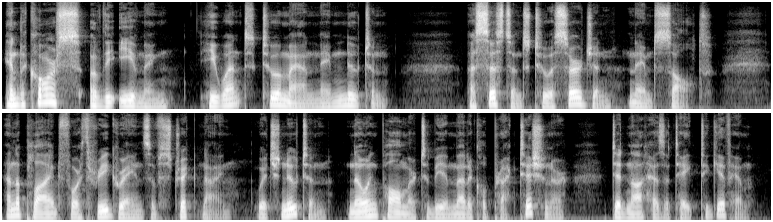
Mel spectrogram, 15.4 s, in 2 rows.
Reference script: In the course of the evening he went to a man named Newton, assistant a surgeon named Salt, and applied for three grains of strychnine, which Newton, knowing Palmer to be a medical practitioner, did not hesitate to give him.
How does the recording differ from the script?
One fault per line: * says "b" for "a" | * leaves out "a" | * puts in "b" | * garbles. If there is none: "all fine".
* puts in "to"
